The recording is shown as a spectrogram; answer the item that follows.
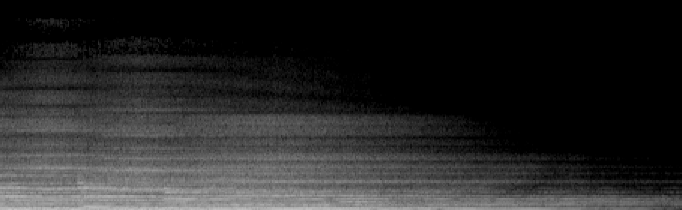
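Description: A train at the railway station in Bad Harzburg gives a loud, broad rumbling roar with a sustained horn-like tone partway through, then gradually fades toward the end.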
